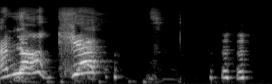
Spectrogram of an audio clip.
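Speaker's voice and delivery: very high shriek, voice cracking and breaking. Picturing a chibi avatar yelling at everybody, screaming with voice cracking. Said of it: "just screaming at everybody, going".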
